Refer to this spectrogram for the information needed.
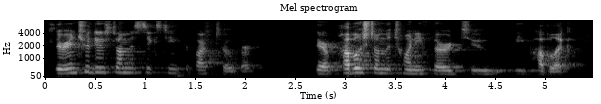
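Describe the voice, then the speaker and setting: A woman talks at a fairly quick pace in a fairly high voice. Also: lively intonation, big swings in loudness. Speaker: resident giving public comment. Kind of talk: public comment at meeting. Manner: loud.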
